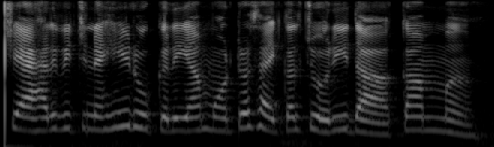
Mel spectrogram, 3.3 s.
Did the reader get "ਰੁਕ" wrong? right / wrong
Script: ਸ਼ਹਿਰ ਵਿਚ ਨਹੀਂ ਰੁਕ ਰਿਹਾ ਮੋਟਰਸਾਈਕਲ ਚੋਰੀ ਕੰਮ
right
